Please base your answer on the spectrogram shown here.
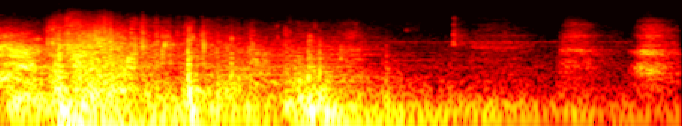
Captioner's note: body thuds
